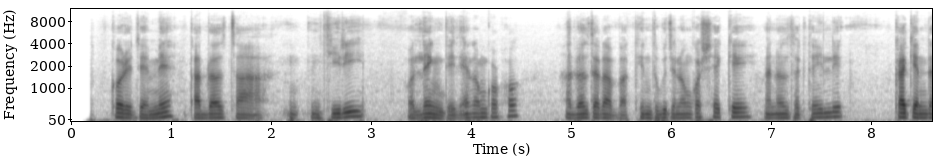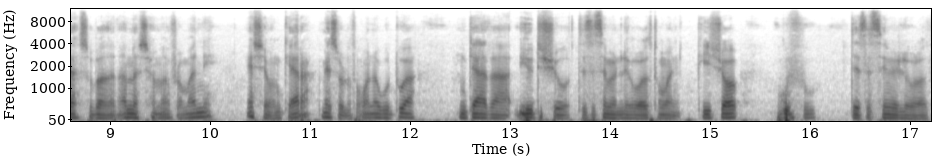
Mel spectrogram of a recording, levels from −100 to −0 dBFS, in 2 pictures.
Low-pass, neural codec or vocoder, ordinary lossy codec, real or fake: none; codec, 24 kHz, 0.9 kbps, WavTokenizer, medium speech release version 1; none; fake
